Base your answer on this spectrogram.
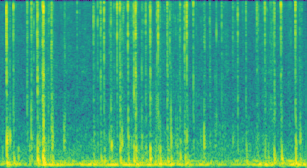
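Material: Plastic.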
